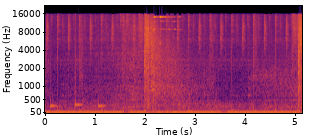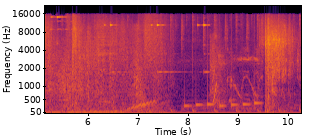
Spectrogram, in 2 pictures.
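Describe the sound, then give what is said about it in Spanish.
A car in a video game drones loudly and passes by, with a rising whoosh and some clattering impacts, set against a busy game soundscape with tonal beeps. “Nos ponemos en posición cuando va el carro en medio.”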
